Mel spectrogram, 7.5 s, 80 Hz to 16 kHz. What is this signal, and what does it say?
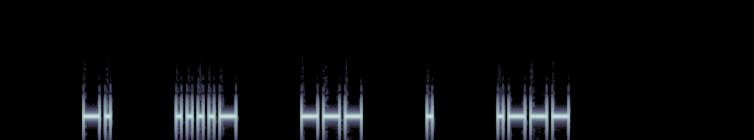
Morse code, heard as a keyed tone, about 22 wpm, spaced as for 10 wpm, 700 Hz. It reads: N4OEJ
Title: USA Call Signs - 5 Characters - 4x Character Spacing - 22wpm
